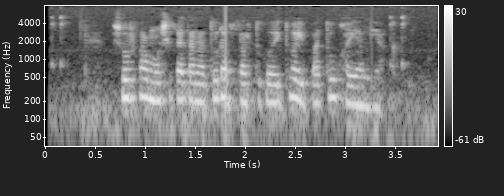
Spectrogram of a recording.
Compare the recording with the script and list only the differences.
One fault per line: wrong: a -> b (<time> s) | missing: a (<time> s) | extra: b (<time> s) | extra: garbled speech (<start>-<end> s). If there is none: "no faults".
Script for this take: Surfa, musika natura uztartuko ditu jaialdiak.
extra: eta (1.4 s)
extra: aipatu (2.6 s)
